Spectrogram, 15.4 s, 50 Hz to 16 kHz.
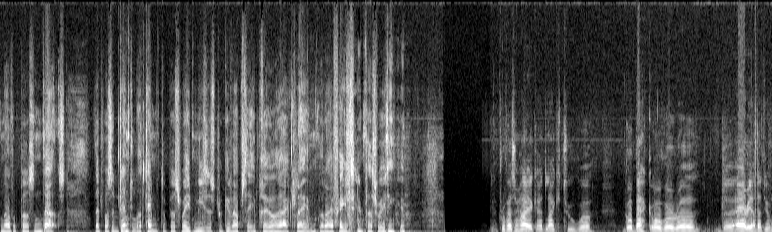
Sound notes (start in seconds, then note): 7.6 laughter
